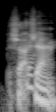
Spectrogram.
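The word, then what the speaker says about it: Jacques: Jacqu Jacqu Jack like Jacqu CQ U SQ but it's pronounced just like Jack.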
